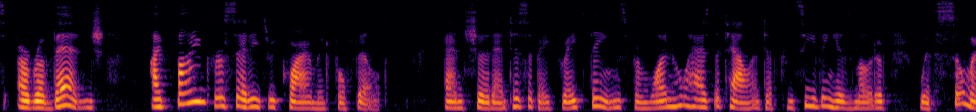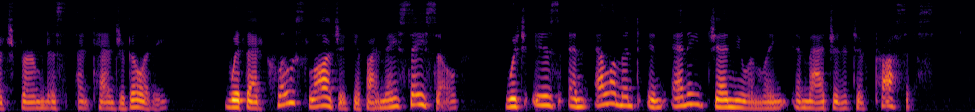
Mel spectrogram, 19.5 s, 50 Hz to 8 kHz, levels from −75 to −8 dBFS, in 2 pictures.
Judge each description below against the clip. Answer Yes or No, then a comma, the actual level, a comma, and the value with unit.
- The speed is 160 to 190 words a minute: No, average, 140 wpm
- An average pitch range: Yes, average, 4.0 semitones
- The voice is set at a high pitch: No, medium, 180 Hz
